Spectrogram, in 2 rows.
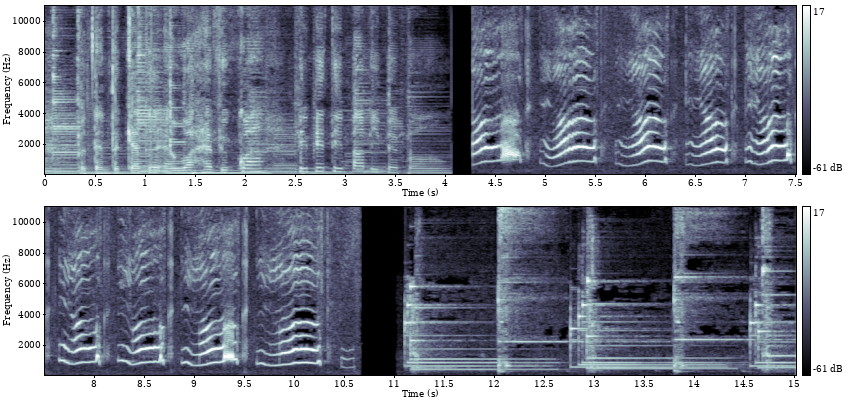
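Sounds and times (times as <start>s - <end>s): puppy yipping: 4.3s - 10.7s.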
